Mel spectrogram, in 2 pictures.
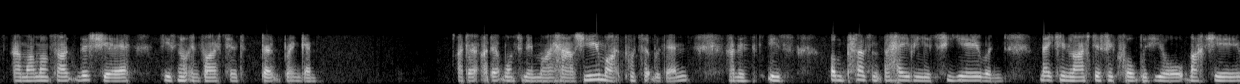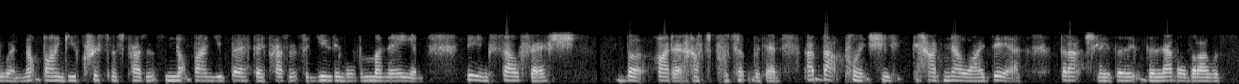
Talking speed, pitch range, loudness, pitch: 205 wpm, 165-185 Hz, -19 LUFS, 180 Hz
